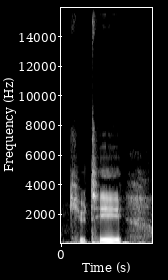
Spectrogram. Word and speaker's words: Qt: Some people pronounce this cute, some people call QT, whatever.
